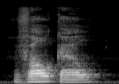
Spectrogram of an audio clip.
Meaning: 1. pitfall (type of trap) 2. pitfall (hazard in general)
- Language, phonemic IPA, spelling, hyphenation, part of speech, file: Dutch, /ˈvɑlˌkœy̯l/, valkuil, val‧kuil, noun, Nl-valkuil.ogg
